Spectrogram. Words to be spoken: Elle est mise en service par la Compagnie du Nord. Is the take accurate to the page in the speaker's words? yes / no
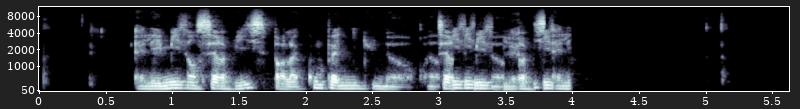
no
